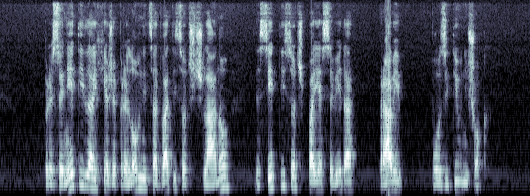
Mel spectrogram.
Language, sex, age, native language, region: Slovenian, male, 50-59, Slovenian, Gorenjska region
